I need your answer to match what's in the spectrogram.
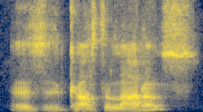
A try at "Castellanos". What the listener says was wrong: I think the L is silent.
